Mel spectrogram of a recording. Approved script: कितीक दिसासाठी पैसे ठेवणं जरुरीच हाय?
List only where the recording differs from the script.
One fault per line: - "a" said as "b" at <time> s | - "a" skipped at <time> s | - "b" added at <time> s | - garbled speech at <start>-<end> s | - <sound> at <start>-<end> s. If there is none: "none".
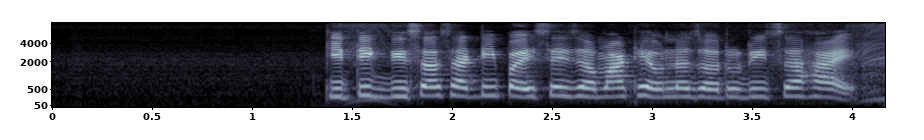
- "जमा" added at 2.6 s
